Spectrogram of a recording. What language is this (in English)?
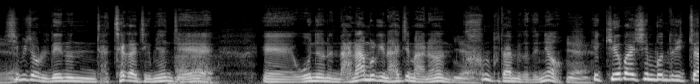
Korean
